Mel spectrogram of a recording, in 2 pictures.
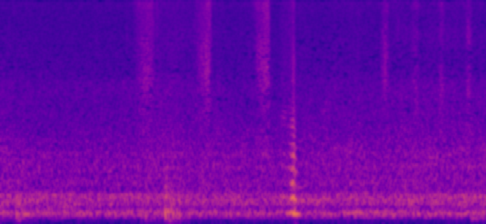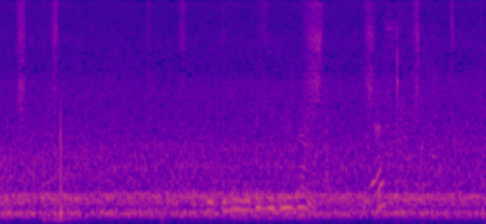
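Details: Steady massed humming of honey bees working a farmed hive, broken by a single knock and scattered soft clicks.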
